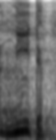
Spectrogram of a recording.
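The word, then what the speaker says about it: neat: यन ई ए टी, यन से हो गया नो, इस ई और ए का उच्चारण बड़ी ई की मात्रा टी से ट, इसे पढ़ा जाएगा नीट।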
